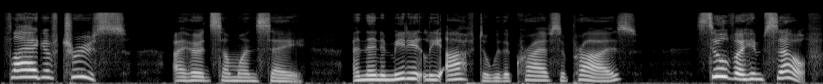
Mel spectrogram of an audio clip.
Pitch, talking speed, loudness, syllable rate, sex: 220 Hz, 130 wpm, -17 LUFS, 4.5 syllables/s, female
